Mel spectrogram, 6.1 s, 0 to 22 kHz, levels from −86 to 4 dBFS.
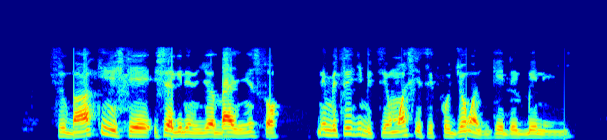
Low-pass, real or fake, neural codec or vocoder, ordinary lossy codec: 5.4 kHz; real; none; none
